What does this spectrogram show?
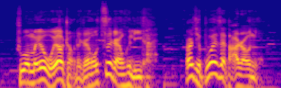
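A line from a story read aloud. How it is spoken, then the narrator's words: Cold, suppressed fury. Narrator (Chinese): 少女气得脸都白了，强压下怒气，冷声道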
